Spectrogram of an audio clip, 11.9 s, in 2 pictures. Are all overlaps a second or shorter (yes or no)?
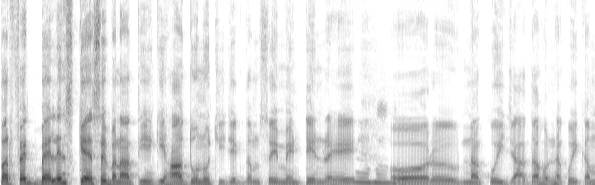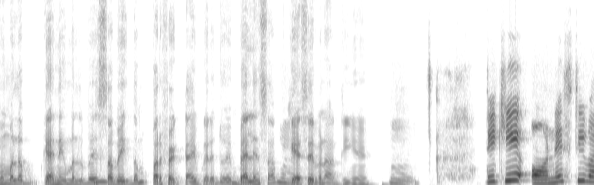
yes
